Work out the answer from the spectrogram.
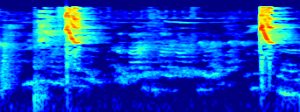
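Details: Jalak keling (black-winged myna) lure call for training cucak keling: two loud harsh screeches about two and a half seconds apart, with quiet murmuring between.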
